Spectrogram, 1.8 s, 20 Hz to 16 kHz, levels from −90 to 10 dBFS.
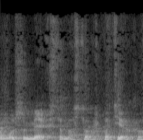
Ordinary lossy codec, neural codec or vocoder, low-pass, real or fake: MP3, 64 kbps; vocoder, 48 kHz, 128 mel bands, Vocos; 14.4 kHz; fake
